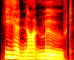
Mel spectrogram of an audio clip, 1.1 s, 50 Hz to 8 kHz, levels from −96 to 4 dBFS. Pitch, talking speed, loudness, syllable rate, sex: 175 Hz, 215 wpm, -12 LUFS, 5.0 syllables/s, female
